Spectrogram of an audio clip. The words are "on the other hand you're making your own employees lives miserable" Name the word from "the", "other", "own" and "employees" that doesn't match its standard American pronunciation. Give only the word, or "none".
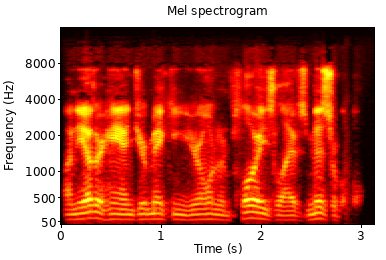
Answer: none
